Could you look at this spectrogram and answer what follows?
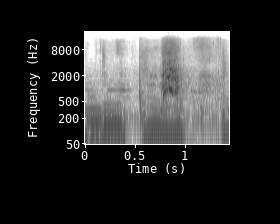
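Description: A backpack zipper is pulled open in a quick rasping burst, close and fairly loud, with low background hum before and after and no talking.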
